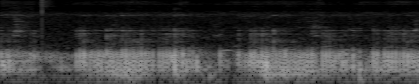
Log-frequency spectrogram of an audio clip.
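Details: Happy domestic cat purring loudly: a dense, rumbling low buzz that runs almost continuously, swelling and easing slightly with each breath, with a few faint clicks above.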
